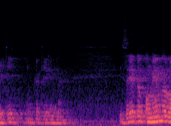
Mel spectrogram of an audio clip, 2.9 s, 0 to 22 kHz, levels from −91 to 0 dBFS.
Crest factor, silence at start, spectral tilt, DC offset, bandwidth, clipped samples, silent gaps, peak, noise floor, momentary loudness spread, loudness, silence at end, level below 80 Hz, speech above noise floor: 16 dB; 0 s; -10 dB/octave; under 0.1%; 4.9 kHz; under 0.1%; none; -18 dBFS; -56 dBFS; 16 LU; -35 LUFS; 0 s; -60 dBFS; 25 dB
